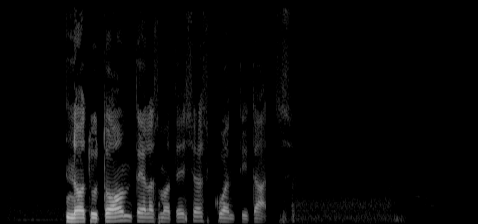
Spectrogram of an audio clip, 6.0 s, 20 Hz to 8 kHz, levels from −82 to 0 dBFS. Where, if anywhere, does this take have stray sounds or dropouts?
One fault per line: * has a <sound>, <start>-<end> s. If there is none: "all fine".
all fine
